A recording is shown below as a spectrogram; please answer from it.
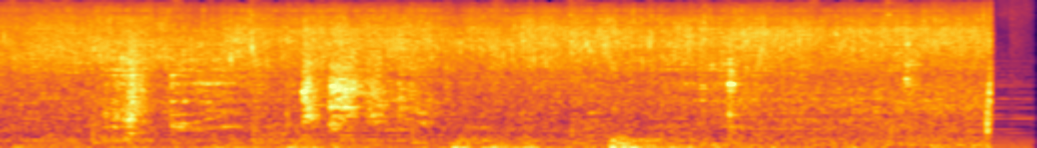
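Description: Red masala sizzling in oil in a large metal pot over a wood fire, with a few short clinks and crackles.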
